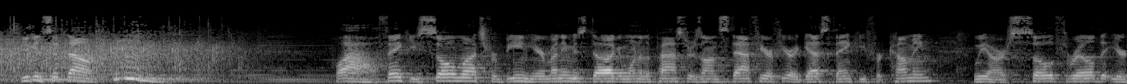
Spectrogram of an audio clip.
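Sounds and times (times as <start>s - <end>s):
audience clapping: 0.0s - 3.2s
speech: 0.2s - 1.8s, 3.4s - 11.2s.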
